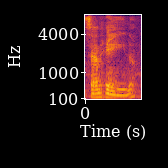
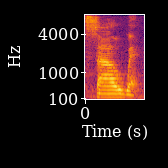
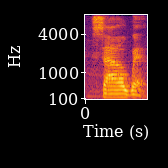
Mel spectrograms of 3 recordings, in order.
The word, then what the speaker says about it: Samhain: pronunciation is salad not samhain not anything else but sal wen think of it this way female pig when as opposed to what where who or why sal when actually i need to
